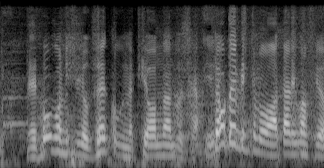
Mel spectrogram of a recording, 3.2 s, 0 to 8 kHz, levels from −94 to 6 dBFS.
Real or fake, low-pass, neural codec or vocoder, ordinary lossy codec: fake; 7.2 kHz; codec, 16 kHz in and 24 kHz out, 0.6 kbps, FireRedTTS-2 codec; none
